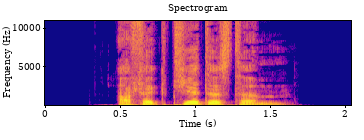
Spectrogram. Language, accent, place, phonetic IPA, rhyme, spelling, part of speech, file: German, Germany, Berlin, [afɛkˈtiːɐ̯təstəm], -iːɐ̯təstəm, affektiertestem, adjective, De-affektiertestem.ogg
- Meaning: strong dative masculine/neuter singular superlative degree of affektiert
